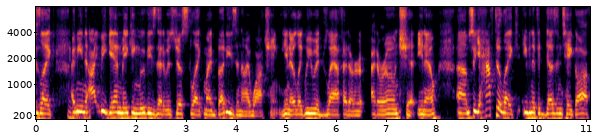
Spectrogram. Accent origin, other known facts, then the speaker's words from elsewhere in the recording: New Jersey, United States; kid growing up in New Jersey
